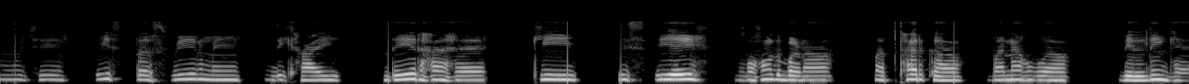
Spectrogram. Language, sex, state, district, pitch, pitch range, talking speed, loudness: Hindi, female, Chhattisgarh, Balrampur, 210 Hz, 200-225 Hz, 95 wpm, -20 LUFS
